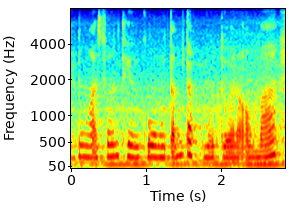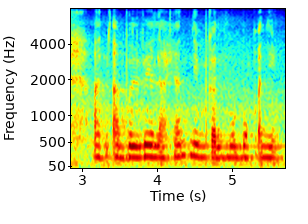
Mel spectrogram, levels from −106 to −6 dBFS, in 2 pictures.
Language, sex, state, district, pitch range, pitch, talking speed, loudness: Mizo, female, Mizoram, Aizawl, 205-225 Hz, 215 Hz, 220 wpm, -16 LUFS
